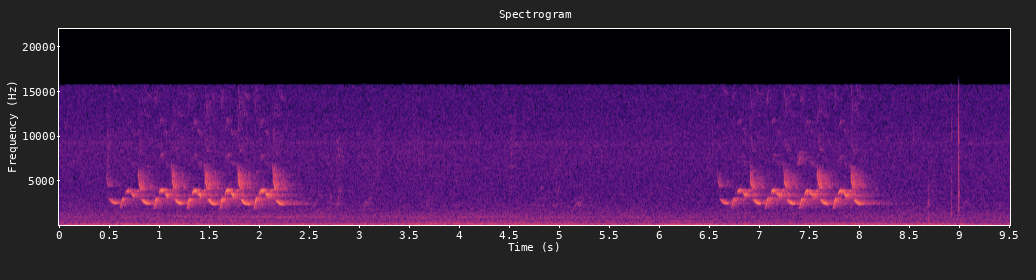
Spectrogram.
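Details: Newly hatched brown thrasher nestlings, the fifth of five, on 2 May 2020 at 2:38 pm, give two bursts of quick, high chirping notes, five or six in a rapid run, about five seconds apart, over a low background hum.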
